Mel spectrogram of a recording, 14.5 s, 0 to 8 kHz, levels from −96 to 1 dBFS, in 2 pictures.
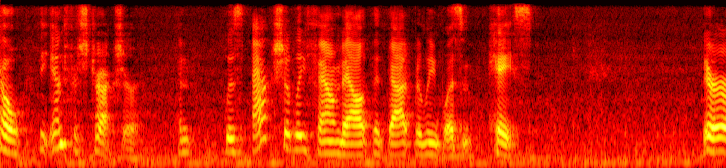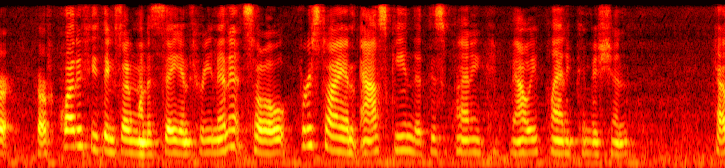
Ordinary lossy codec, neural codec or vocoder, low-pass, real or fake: AAC, 48 kbps; codec, 16 kHz, 4 kbps, FunCodec, trained on Chinese and English, 50 frames a second; 7.2 kHz; fake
